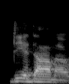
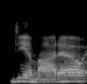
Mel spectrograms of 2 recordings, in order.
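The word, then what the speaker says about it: D'Adamo: I can never say his name right, but Diadamo, right? Peter Diadamo. Yeah, Peter Diadamo. Yeah, I always say that the last name. I'm dyslexic, so I always say Diamato, and then people are like, "Who are you talking about?"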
